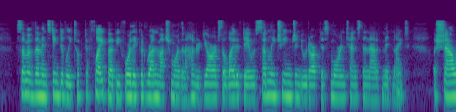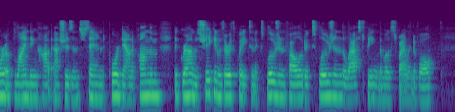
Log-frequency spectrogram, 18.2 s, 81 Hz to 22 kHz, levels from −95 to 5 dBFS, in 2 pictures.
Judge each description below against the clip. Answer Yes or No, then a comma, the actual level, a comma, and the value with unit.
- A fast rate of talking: Yes, fast, 210 wpm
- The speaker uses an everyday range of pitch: No, narrow, 1.8 semitones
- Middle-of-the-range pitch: Yes, medium, 170 Hz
